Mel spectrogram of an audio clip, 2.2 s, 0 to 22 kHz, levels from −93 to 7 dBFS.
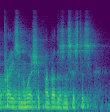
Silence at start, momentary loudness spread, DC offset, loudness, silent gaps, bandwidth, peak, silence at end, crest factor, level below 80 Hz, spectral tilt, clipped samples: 0 s; 7 LU; under 0.1%; -19 LUFS; none; 11.5 kHz; -4 dBFS; 0.3 s; 16 dB; -52 dBFS; -5.5 dB/octave; under 0.1%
